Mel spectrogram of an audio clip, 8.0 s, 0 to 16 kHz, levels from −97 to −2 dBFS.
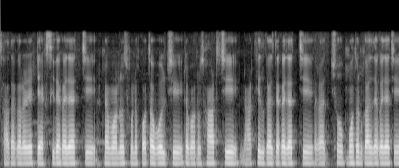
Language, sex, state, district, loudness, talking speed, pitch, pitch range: Bengali, male, West Bengal, Paschim Medinipur, -18 LUFS, 190 wpm, 115 Hz, 115-120 Hz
